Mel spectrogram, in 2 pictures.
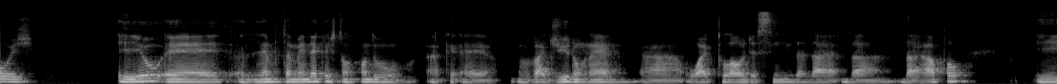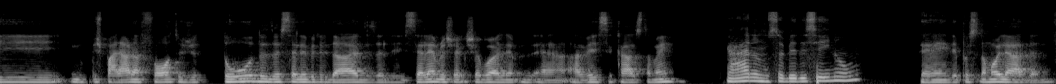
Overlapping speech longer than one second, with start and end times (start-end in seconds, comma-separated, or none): none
